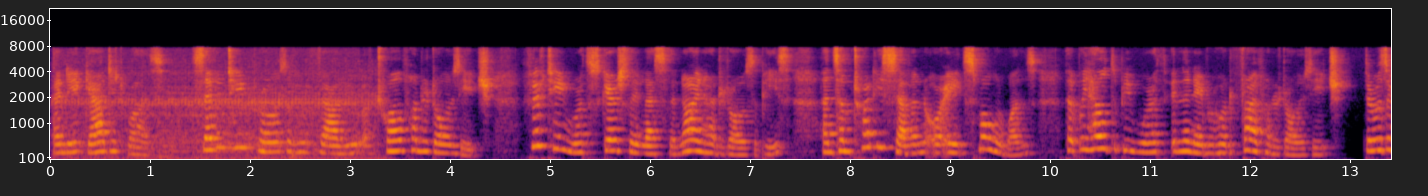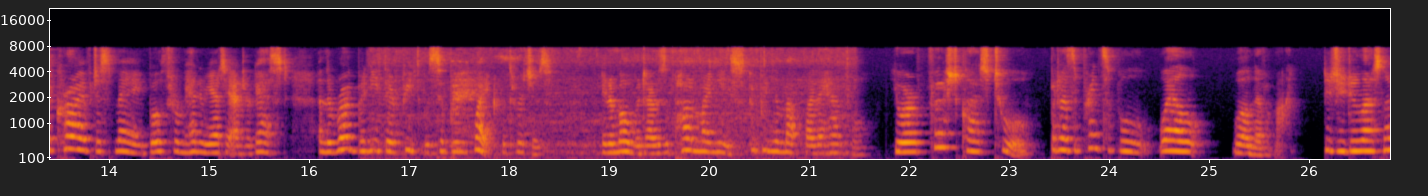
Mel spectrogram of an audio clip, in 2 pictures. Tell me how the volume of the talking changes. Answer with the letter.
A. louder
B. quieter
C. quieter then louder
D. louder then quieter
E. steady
E.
